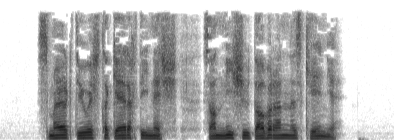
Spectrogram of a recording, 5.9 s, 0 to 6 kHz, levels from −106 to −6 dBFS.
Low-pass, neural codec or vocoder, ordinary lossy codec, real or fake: 5.4 kHz; none; MP3, 32 kbps; real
